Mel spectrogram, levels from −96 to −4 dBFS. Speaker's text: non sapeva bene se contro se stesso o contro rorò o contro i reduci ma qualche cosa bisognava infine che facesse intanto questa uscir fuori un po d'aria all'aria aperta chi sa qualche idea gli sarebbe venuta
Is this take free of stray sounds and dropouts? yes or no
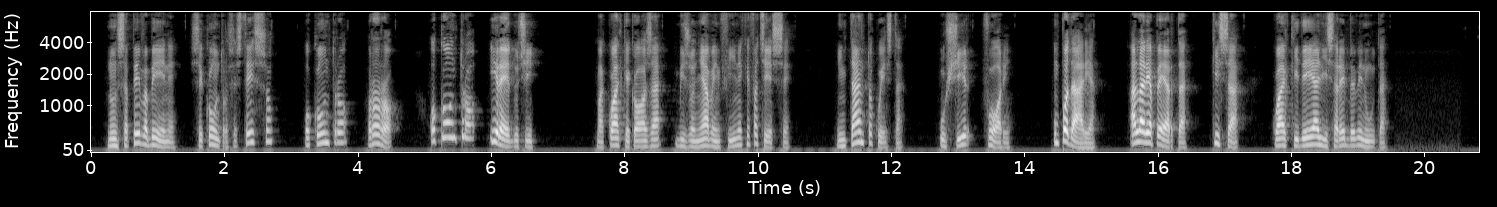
yes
